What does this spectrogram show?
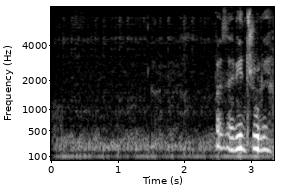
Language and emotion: Russian, neutral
